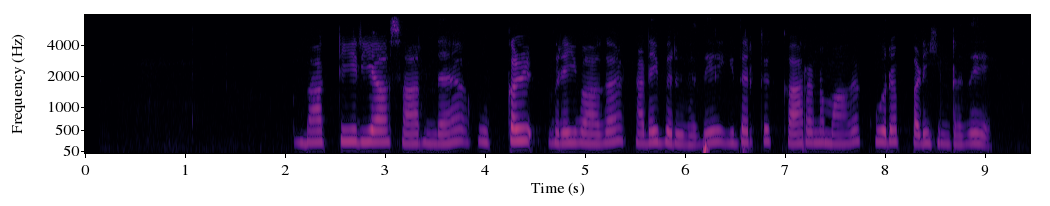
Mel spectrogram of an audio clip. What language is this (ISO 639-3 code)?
tam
